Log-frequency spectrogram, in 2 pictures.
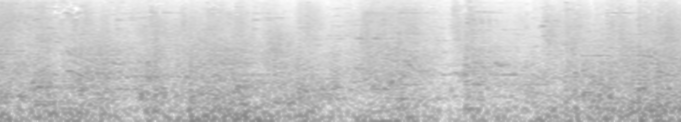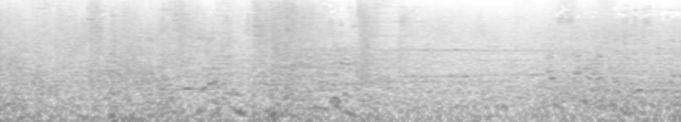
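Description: Spell blasts and clashes ring out in a hectic battle.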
